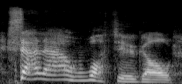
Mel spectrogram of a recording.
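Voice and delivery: high, thrilled commentator call; excited call. Retold or imitated. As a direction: shout the name as the goal goes in. Live goal retelling, excited call.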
